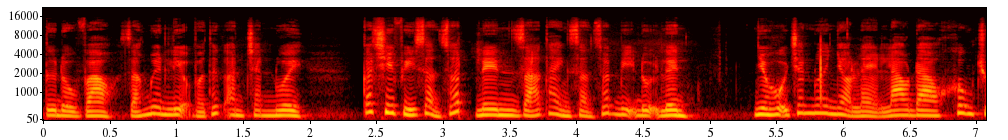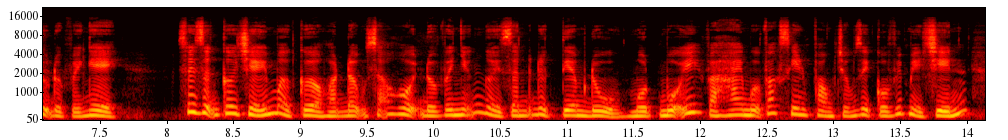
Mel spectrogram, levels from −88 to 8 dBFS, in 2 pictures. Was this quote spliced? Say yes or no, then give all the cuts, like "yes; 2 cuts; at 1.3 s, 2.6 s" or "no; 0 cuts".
yes; 2 cuts; at 3.2 s, 8.0 s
